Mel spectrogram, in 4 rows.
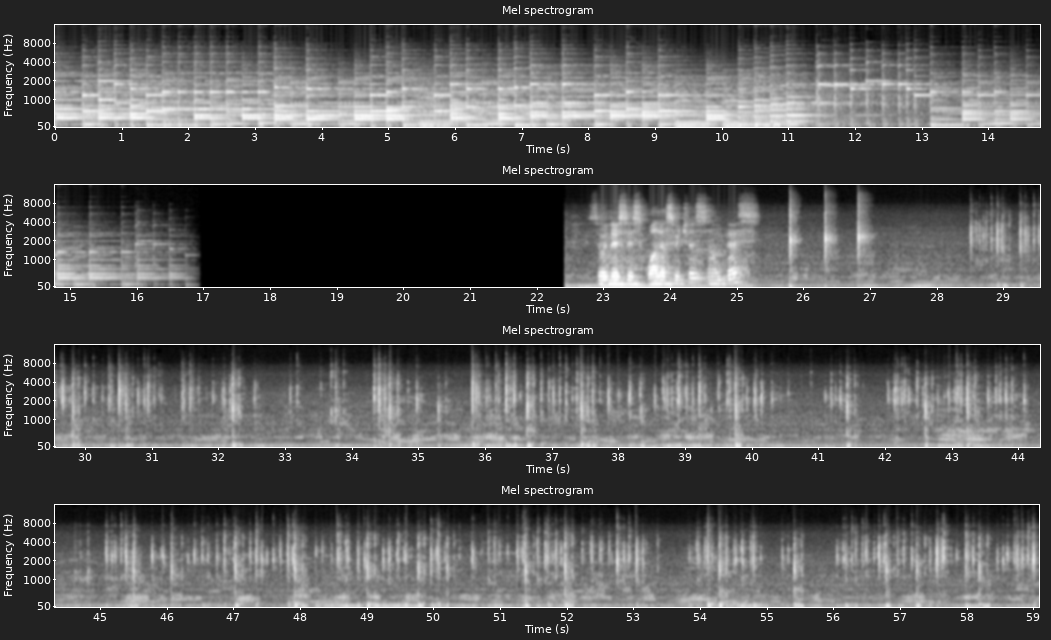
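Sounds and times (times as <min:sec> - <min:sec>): mechanical keyboard typing: 0:28.5 - 0:59.0.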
